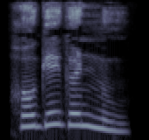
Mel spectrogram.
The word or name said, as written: ಹಿಗ್ಗಣ್ಣು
